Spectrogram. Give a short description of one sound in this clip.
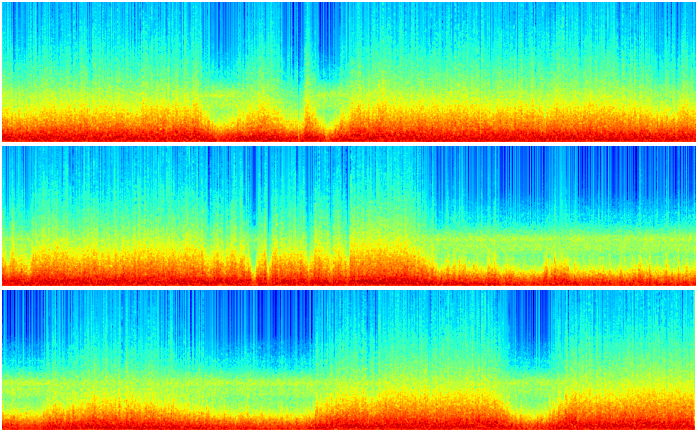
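Wind roars loudly past a motorcycle rider at speed.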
